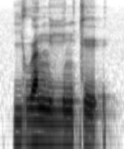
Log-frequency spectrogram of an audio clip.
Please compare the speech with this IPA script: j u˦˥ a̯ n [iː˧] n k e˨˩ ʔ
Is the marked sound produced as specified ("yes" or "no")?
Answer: yes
